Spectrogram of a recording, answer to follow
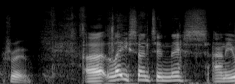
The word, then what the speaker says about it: Lay: I don't know how I would have said it usually, probably Lie or something, but it's Lay, apparently.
